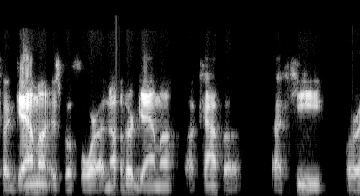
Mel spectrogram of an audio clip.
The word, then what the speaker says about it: gamma: Gamma rules, let's talk about the gamma. So again, don't pronounce it like a J. Don't go jamma. It's kind of like a throaty G sound.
